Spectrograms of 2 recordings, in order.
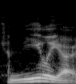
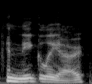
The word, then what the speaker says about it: Coniglio: don't they so uh now I got this bl's name wrong on the review show last or the recap show last week Canelo not Coniglio goodness me he's been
